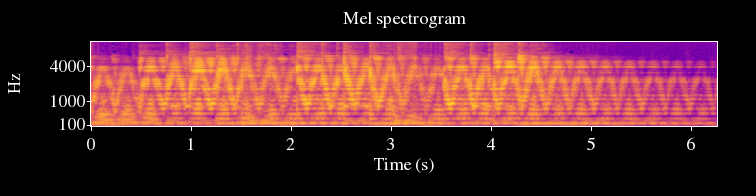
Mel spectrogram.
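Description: Electric guitar played through a NUX Mighty Air modelling amp on its clean channel with the phaser effect on, a run of notes and chords. The last chord is held and fades out near the end.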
